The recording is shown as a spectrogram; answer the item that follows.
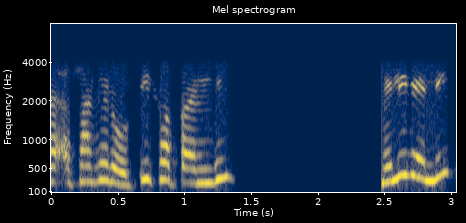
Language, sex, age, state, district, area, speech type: Sindhi, female, 30-45, Madhya Pradesh, Katni, urban, conversation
